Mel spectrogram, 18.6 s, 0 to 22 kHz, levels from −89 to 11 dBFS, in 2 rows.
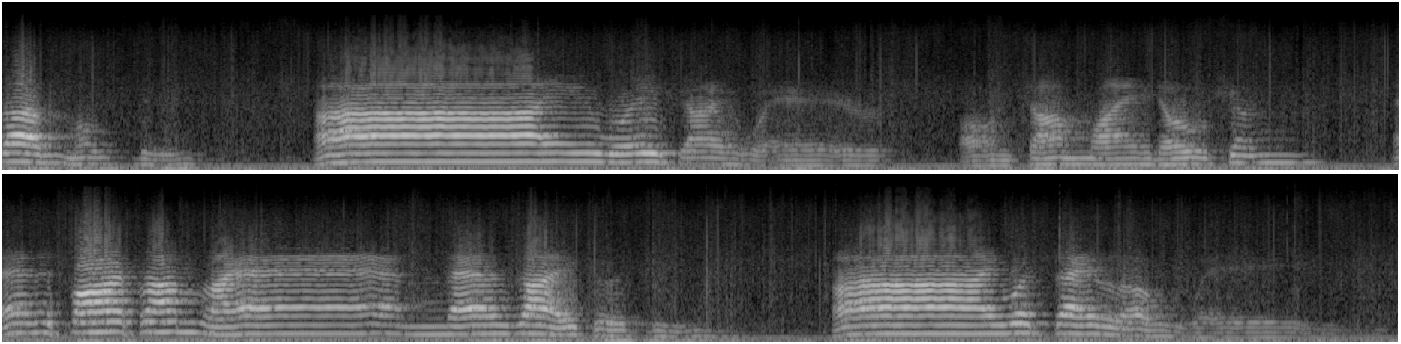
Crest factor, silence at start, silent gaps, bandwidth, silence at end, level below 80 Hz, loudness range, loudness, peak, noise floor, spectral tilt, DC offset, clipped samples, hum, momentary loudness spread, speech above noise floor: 18 dB; 0 s; none; 13 kHz; 0 s; -42 dBFS; 12 LU; -22 LUFS; -6 dBFS; -45 dBFS; -5.5 dB/octave; under 0.1%; under 0.1%; none; 22 LU; 22 dB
